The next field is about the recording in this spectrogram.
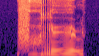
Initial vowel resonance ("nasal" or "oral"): oral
